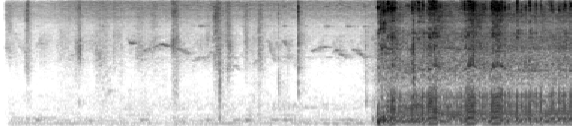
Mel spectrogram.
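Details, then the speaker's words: Two-stroke brush cutter, unused for months, starting after its clogged carburetor was cleaned and the spark plug checked and refitted; it catches, puffs black smoke and settles into a steady buzzing run; starts and runs fine. "วันนี้ลองสตาร์ทแล้วครับติดแล้วพี่น้องควันดำปืๆเลยบานี้นะครับเยี่ยม"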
